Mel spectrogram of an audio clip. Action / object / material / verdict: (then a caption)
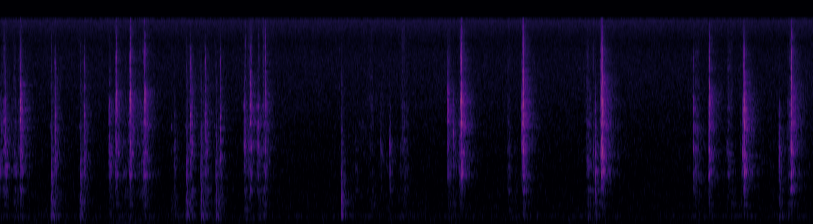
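tap / plastic toy keyboard buttons / plastic / none. A fingertip taps and presses the small plastic buttons on the top panel of a hollow red plastic toy keyboard. Quiet, short, bright clicks come in irregular bursts and single taps with almost no ring, over a faint low hum.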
